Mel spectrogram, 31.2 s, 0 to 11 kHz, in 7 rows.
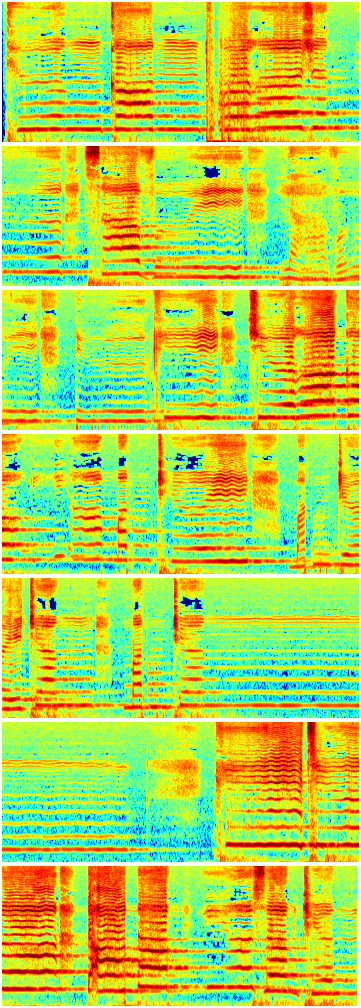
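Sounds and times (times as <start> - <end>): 
solo tenor soprano voice: 0.0 - 24.3, 25.0 - 31.2.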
